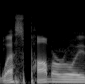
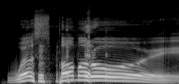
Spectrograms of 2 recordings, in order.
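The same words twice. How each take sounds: First: It is said in his normal speaking voice. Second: It is said in a Smash Brothers announcer voice.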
